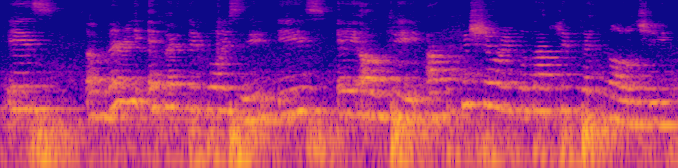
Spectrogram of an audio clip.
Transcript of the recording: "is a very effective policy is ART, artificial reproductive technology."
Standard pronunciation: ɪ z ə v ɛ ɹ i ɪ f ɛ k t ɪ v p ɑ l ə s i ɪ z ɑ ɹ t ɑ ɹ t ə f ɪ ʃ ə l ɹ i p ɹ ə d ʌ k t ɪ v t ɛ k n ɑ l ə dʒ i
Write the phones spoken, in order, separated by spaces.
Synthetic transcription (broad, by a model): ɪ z ə v ɛ ɹ i ɪ f ɛ k t ɪ v p ɑ l ə s i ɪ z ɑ l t ɑ ɹ t ə f ɪ ʃ ə l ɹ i p ɹ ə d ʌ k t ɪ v t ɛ k n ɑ l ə dʒ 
